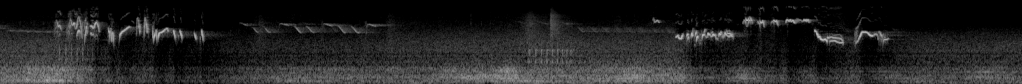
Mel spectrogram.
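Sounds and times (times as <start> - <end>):
male European robin Erithacus rubecula singing territorial song: 0.0 - 3.9, 5.4 - 9.1.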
